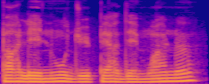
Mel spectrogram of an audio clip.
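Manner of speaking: slowly, syllable by syllable; measured teaching pace; slow syllable-timed demo. Shown as a demonstration. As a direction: space out each syllable evenly. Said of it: "Par exemple".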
